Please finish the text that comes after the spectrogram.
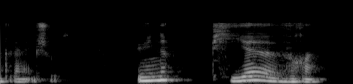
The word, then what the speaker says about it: pieuvre: Une pieuvre. Attention à ne pas oublier le son dans la deuxième syllabe.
